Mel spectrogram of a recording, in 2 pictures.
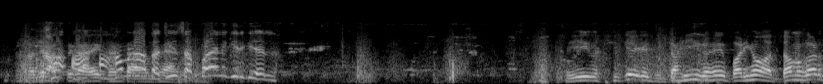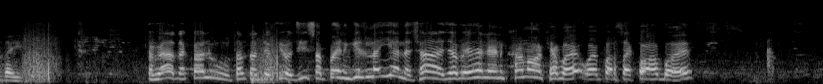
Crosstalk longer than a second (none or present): present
